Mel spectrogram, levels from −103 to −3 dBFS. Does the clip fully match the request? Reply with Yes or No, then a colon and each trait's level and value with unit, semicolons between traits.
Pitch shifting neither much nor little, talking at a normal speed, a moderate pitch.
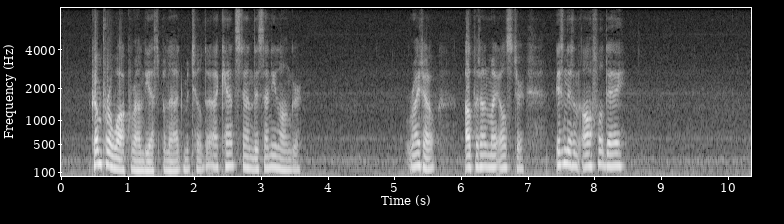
Yes: average, 4.1 semitones; average, 150 wpm; medium, 155 Hz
